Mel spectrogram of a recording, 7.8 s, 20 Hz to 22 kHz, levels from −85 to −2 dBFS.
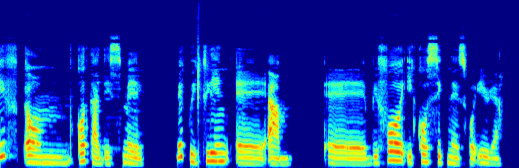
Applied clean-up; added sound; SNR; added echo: neural mask model DeepFilterNet 3.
